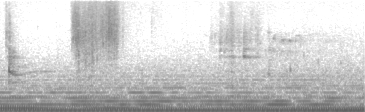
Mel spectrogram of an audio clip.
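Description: A wet garment is wrung out over a bowl, giving faint squishing and watery splashes in two short bursts against a quiet background.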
